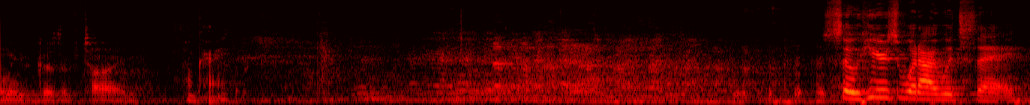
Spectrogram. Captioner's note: audience chuckles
